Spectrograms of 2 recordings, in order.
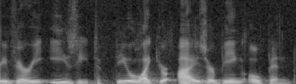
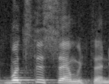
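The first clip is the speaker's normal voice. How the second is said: mock angry dad; 7 semitones higher, 6 dB louder than usual. Angry dad confronts son.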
